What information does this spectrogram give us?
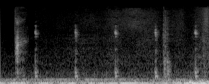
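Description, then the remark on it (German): A car's turn signal ticks with a classic relay-like sound in a steady, even tick-tock rhythm, crisp, over a low rumbling hum from the vehicle, with no voices. “Was mir aber sehr gut gefällt, ist, dass der Blinker klingt so wie früher, wie wenn da ein richtiges Relais drin wäre.”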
